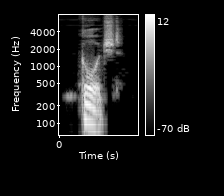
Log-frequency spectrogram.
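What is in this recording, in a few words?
"gorged", Australian English; pronunciations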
